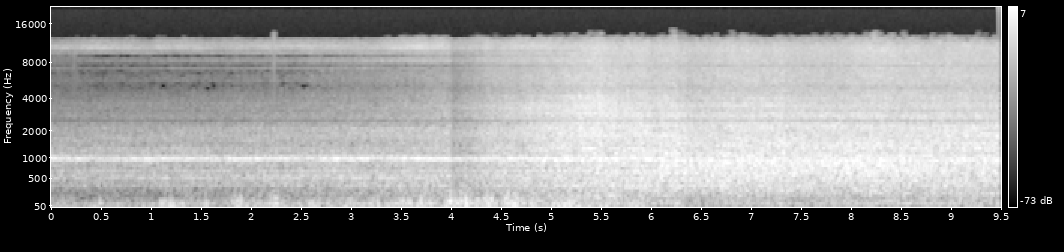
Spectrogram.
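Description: Freight train hauled by a Class 185 electric locomotive approaching and passing close by. A faint steady tone is heard as it nears; from about four seconds in it gives way to a loud, steady rush of wheels on rails as the locomotive and the loaded container wagons roll past.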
